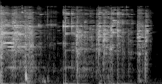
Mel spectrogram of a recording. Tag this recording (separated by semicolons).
break-glass; shatter-glass; shatter; glass-shatter; Glass-break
